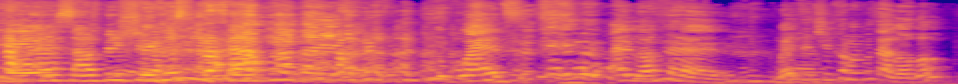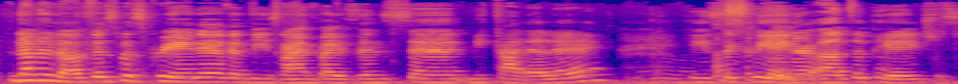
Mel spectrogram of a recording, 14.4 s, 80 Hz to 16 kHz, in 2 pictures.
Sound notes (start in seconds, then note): 3.1 everyone laughs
